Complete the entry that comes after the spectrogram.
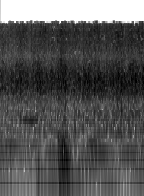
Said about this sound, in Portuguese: Terminando. Aplauda.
